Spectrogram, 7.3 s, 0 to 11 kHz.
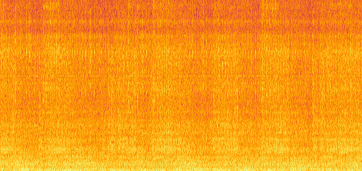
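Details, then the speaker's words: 2009 Toyota Hilux diesel at idle after repair: the stuck injector was fixed by fitting new tips (element) on all four injectors. Steady idle with an even, regular clatter and no odd knocks; normal. "e agora aquele time travado o bico fora agora tá com as ponteiras dos bicos novas"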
